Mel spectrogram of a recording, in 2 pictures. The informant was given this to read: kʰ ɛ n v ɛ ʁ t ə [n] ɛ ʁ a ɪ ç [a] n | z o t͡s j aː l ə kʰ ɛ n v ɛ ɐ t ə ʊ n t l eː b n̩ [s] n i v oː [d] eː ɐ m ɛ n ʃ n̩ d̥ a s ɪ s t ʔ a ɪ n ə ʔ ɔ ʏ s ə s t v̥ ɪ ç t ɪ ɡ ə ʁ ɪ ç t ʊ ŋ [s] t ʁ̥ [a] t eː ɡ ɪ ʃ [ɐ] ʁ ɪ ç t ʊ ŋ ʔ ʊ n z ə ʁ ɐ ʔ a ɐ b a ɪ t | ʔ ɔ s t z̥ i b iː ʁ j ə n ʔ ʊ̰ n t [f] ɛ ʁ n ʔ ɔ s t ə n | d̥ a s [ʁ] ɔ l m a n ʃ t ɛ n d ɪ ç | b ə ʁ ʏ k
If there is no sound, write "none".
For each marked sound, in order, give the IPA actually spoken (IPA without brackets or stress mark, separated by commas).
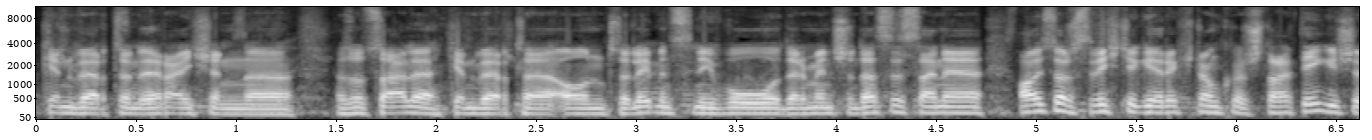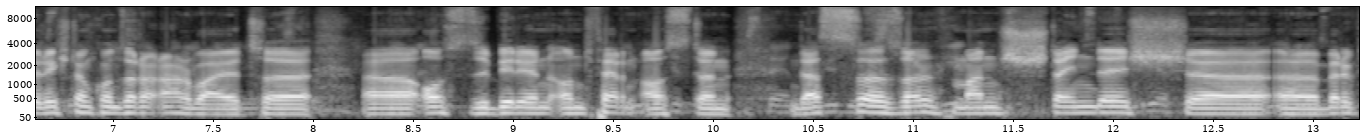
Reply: n, ə, s, d, ʃ, a, ə, f, z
